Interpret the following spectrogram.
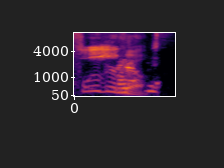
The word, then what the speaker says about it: Pflugerville: Because I was just talking about Pflugerville. No, what Friday Night Lights? That's where it was filmed. Oh, okay. The show. Okay. Puff Pflugerville. Puff P. Pflugerville. Yeah, right. The P is silent, which is never happens in this house, you know.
